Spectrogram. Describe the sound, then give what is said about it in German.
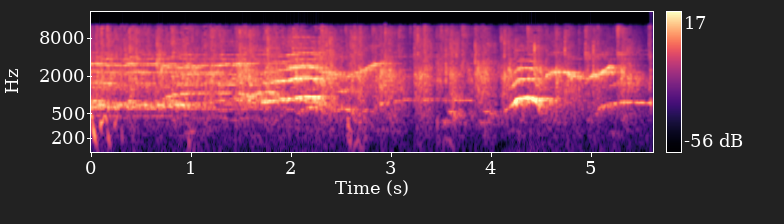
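A live audience in Winterberg applauds with a steady wash of clapping that swells and dips, while voices carry over the crowd noise throughout. “Ihr dürft gerne klatschen. Ja, ihr dürft gerne Geräusche machen.”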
